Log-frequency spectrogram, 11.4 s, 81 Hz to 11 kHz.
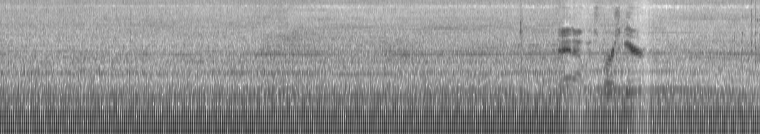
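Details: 1963 John Deere 1010 with Stanley muffler, original and properly maintained, 1,000 rpm, in gear on a backyard lap; steady low drone with a faint, even gear hum, no knocks or grinding. Normal straight-cut gear transmission noise.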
